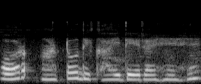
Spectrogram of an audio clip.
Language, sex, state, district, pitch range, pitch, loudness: Hindi, female, Chhattisgarh, Sukma, 225-250 Hz, 230 Hz, -18 LUFS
